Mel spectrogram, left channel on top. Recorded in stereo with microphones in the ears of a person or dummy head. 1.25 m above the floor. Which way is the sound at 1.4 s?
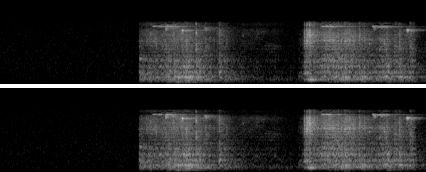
10° right (ahead or behind).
